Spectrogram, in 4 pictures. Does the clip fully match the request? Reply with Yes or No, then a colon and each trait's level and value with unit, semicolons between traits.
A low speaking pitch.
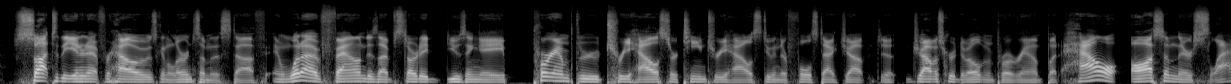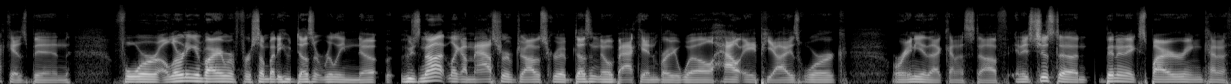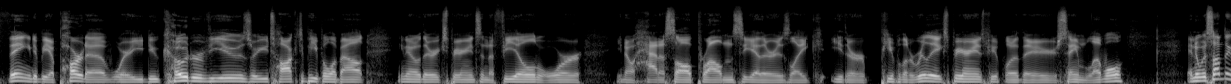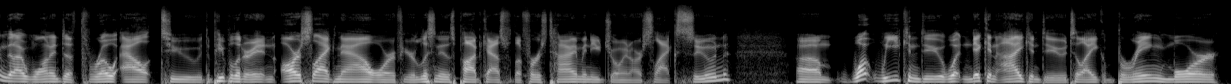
Yes: low, 115 Hz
